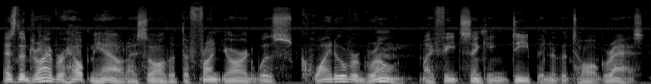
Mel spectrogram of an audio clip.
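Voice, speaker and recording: A man voicing a young, composed city lawyer who narrates his own ghost story in a measured, slightly formal way. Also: sits low, sing-song, darkish tone. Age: young adult. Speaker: narrator and lead. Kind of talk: first-person audio drama narration.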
